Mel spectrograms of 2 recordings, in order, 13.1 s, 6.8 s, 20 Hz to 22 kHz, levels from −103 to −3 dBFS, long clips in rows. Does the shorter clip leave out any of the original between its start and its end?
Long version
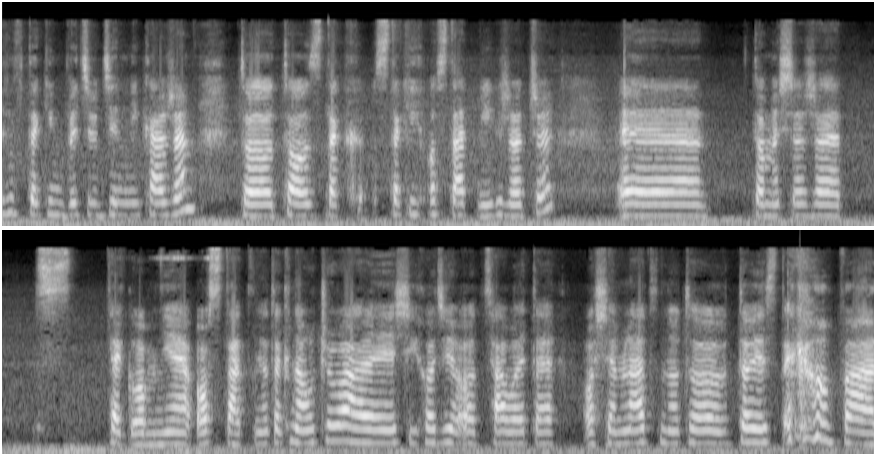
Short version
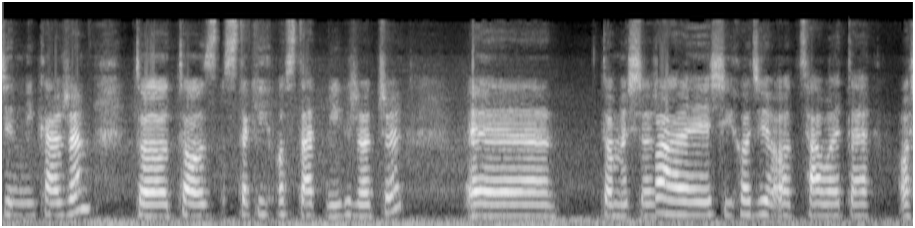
yes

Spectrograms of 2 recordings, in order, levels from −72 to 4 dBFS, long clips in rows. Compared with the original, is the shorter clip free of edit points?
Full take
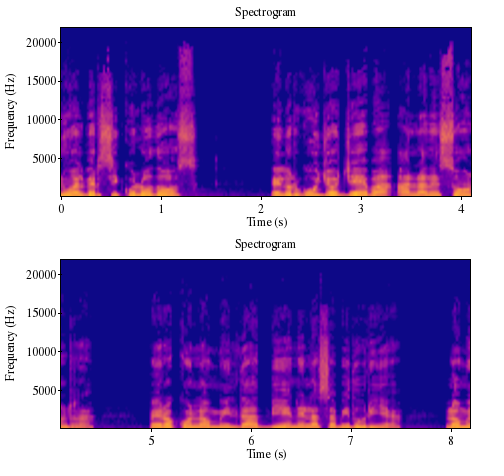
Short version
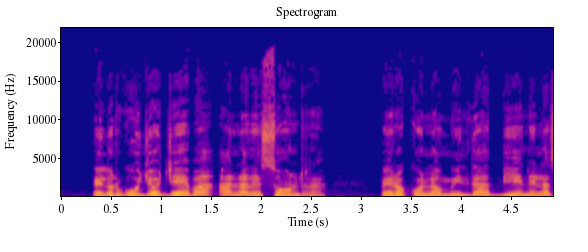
yes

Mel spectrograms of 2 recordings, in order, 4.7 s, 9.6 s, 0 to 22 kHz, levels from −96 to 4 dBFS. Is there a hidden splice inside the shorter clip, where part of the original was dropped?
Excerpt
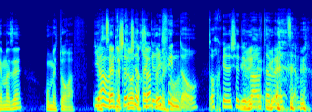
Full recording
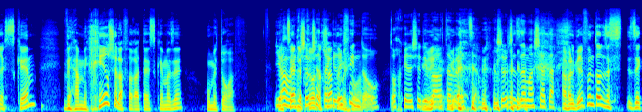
yes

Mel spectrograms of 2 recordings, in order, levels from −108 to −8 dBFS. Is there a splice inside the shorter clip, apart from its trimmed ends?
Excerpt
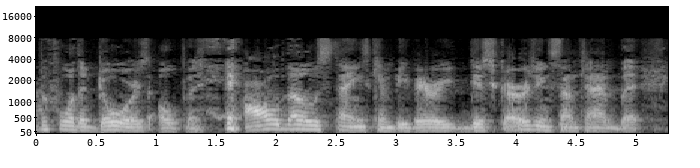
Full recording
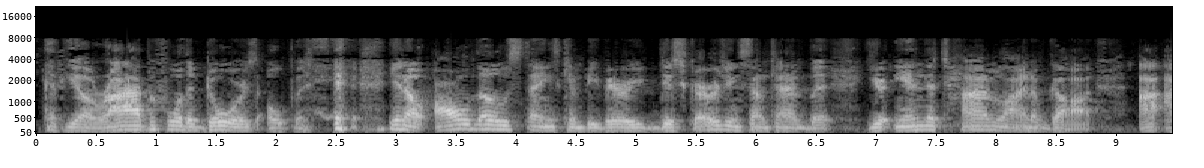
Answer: yes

